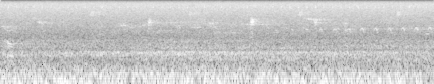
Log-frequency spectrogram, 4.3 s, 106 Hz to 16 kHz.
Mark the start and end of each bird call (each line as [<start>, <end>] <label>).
[2.97, 4.34] Northern Flicker (Colaptes auratus)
